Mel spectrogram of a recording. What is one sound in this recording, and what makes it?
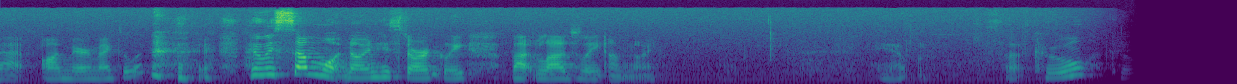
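A young woman speaks calmly and warmly close to a microphone.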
